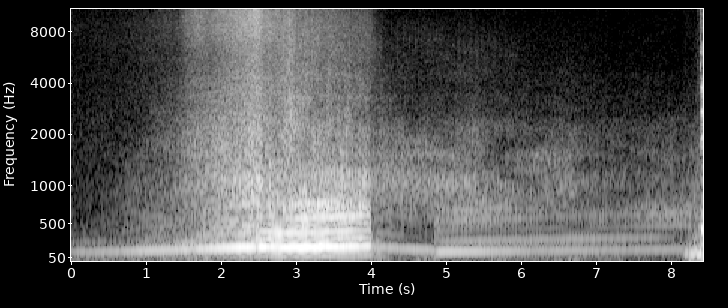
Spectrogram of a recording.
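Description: Toyota Celica GT-Four ST205's turbocharged four-cylinder engine driving past under acceleration, its revs climbing and getting louder for about four seconds, then dropping abruptly. After that a quieter, steadier engine note fades as the car moves away.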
